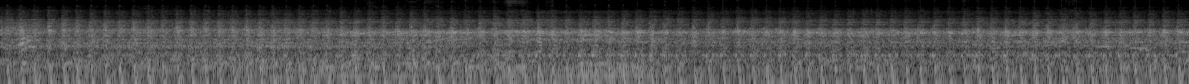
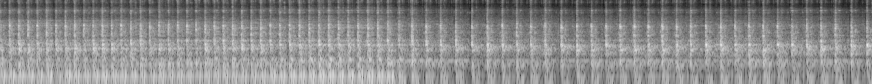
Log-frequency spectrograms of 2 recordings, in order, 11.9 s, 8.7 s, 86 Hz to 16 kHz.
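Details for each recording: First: Suzuki GD 110 single-cylinder motorcycle with electric starter, after repair: small single idling at an even, steady beat of about three and a half pulses a second, with the earlier clatter gone; the cause was a broken Allen bolt that let the starter bendix at the magneto work loose. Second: Suzuki GD 110 motorcycle with electric starter, before repair: rapid metallic clatter of about three and a half knocks a second, sharpening while cranking; the starter bendix at the magneto had come loose after its Allen bolt broke, so the advice is to check the bendix before any overhaul.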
